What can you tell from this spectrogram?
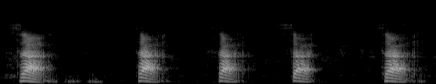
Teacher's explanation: dikeluarkan dengan menyentuhkan ujung lidah kita ya dengan dinding dua gigi seri bagian atas · Diucapkan dengan suara dan nafas yang terdengar mengalir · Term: huruf tsa, huruf sa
